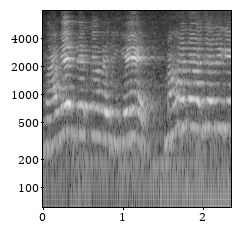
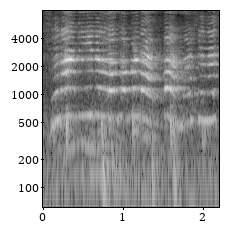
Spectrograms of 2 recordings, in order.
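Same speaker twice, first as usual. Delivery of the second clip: put-on higher, urgent pleading child; tearful pleading; 4 semitones higher than usual. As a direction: beg them not to send him away, near tears. Children beg brother not go. (ಕಣ್ಣೀರಿನ ಬೇಡಿಕೆ)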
